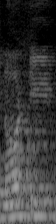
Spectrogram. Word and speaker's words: naughty: NAUGHTY, इसको क्या बोलेंगे? नॉटी।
